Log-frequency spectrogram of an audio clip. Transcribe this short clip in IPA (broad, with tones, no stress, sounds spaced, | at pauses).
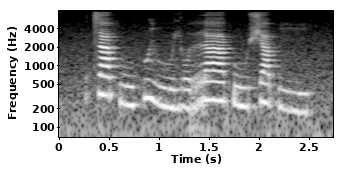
t͡s a˦ f uː˨ kʷ i˦˨ β u˨ j o˨ r aː˦ k͡p uː˨ ʃ a˦ p iː˨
